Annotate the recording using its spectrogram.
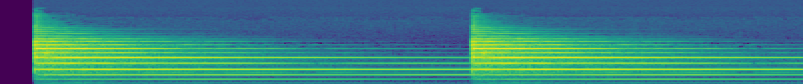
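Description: A bell struck twice, about four seconds apart; each stroke rings out at the same pitch and dies away slowly.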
